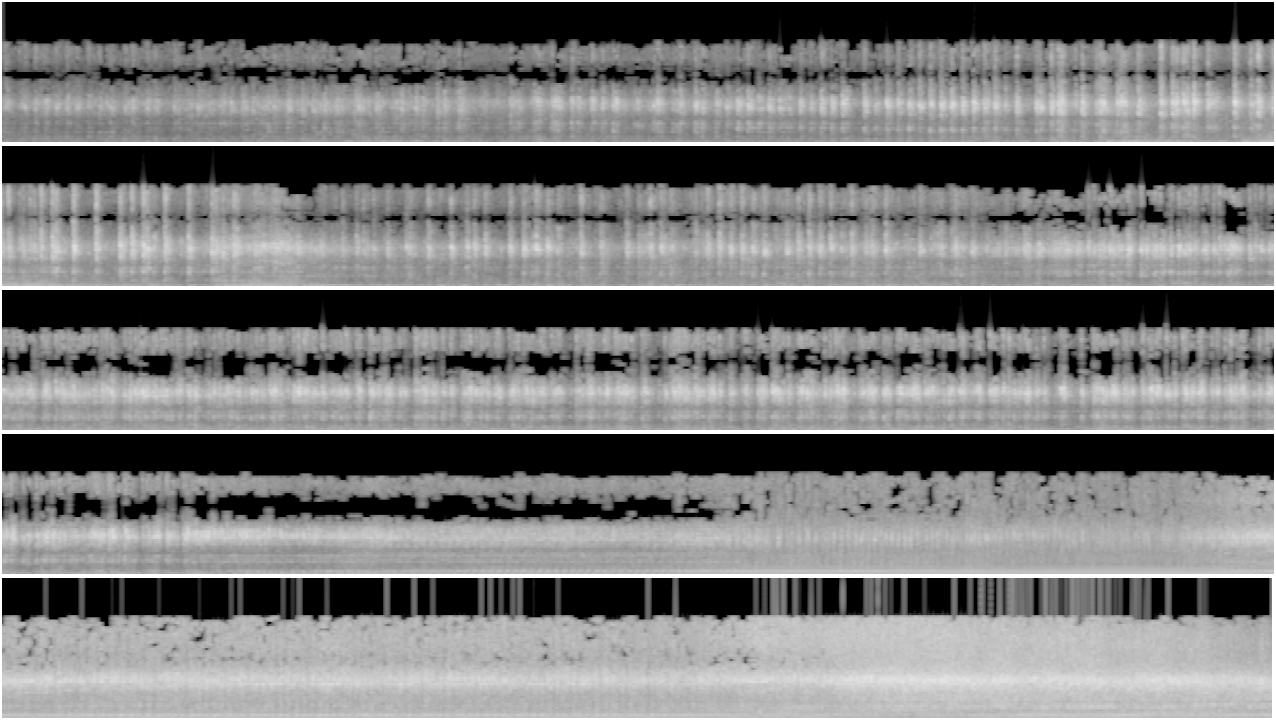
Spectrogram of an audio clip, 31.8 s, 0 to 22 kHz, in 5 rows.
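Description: Two boosted small-block V8 drag cars on the start line: engines running with short revs, then the pitch climbs and holds as they build up on the line, and about 25 seconds in both launch and run at full throttle, louder and steady.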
